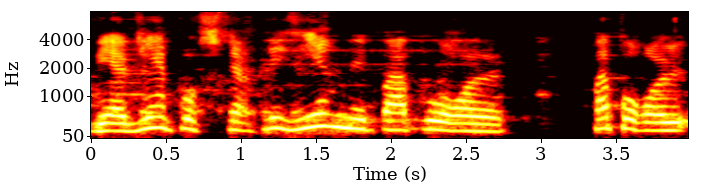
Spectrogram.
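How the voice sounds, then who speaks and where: Music plays behind the speaker. A woman talks at a medium pitch. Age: 80s+. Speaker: nursing home resident. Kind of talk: testimony. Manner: halting.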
